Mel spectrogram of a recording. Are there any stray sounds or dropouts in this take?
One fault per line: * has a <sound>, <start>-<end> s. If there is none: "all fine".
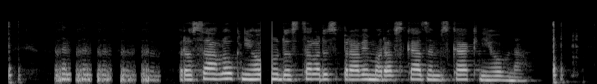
* has a laugh, 0.5-1.6 s
* has a dropout, 2.6-2.7 s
